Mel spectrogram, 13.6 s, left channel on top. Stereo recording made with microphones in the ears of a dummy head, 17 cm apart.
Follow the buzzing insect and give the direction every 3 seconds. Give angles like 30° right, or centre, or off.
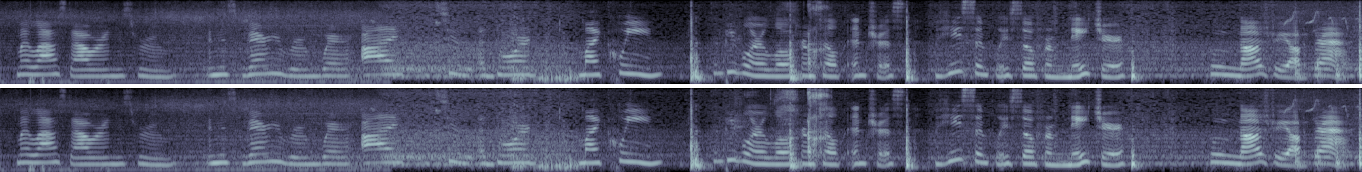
20° left, centre, centre, 20° left, 20° left.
